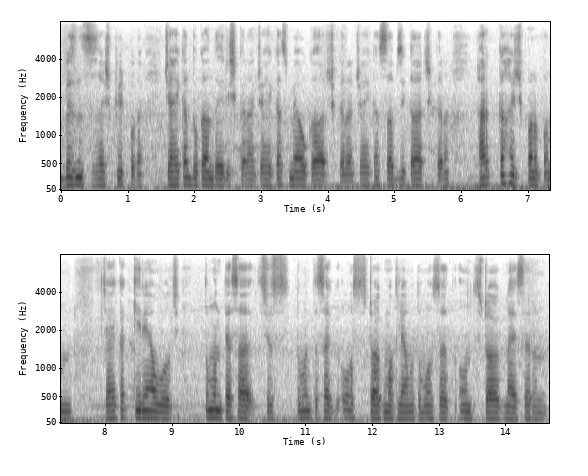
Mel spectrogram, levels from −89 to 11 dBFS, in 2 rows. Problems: constant background noise, low volume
